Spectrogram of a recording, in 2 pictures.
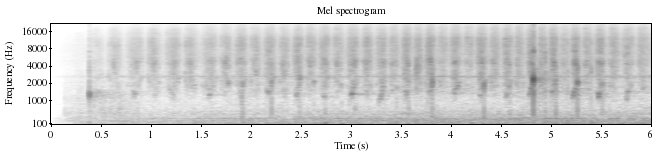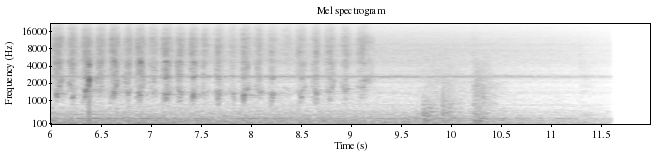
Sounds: hands

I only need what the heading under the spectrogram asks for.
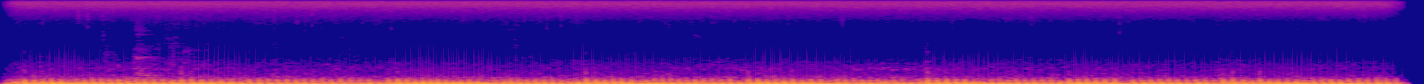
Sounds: cat
animal
domestic animals
purr

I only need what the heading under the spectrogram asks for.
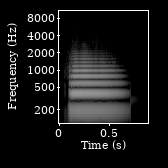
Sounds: music
brass instrument
musical instrument

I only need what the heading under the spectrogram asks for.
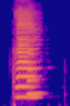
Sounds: harmonica
music
musical instrument

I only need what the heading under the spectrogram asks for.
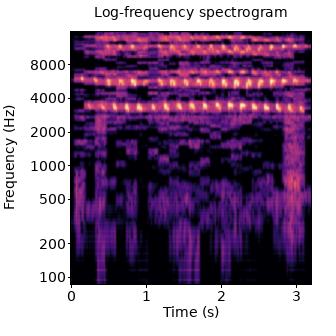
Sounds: wild animals
tweet
animal
bird vocalization
bird

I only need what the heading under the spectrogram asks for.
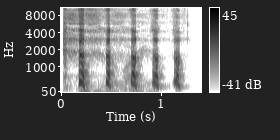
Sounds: human voice
laughter

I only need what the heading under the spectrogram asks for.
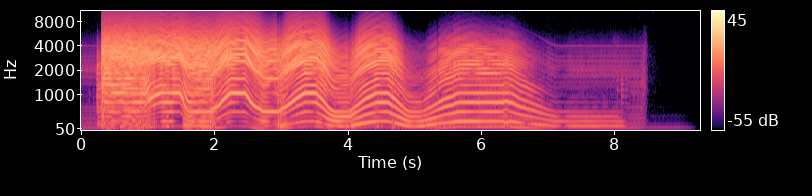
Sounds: guitar
musical instrument
music
plucked string instrument
electric guitar

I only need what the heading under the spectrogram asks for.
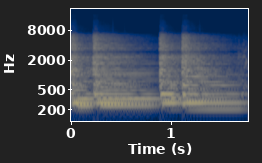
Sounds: musical instrument
music
plucked string instrument
guitar
electric guitar

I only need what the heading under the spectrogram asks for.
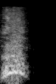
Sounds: animal
domestic animals
dog
bark

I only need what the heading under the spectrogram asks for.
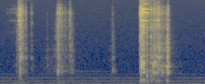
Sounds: cutlery
home sounds

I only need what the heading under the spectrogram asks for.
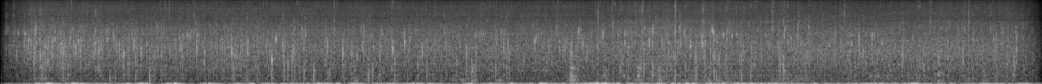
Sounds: frying (food)
domestic sounds

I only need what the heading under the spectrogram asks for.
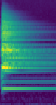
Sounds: musical instrument
music
gong
percussion

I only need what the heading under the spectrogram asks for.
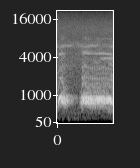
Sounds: wild animals
bird
animal

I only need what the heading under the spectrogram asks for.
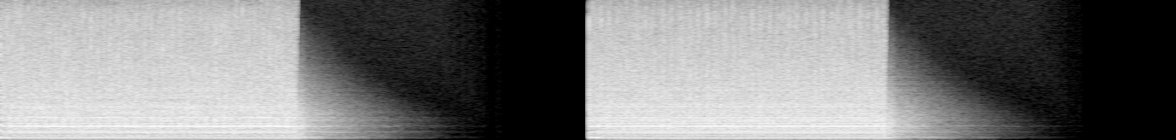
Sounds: alarm

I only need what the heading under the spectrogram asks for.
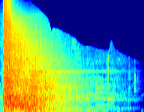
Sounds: explosion

